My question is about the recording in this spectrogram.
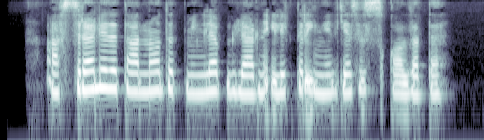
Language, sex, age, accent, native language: Uzbek, female, 18-24, Toshkent shahri, Uzbek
